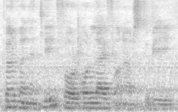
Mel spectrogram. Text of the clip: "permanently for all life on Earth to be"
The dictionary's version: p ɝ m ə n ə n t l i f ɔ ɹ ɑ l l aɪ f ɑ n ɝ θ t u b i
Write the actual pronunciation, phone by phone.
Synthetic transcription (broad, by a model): p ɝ m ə n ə n t l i f ɔ ɹ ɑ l l aɪ f ɑ n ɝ s t u b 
